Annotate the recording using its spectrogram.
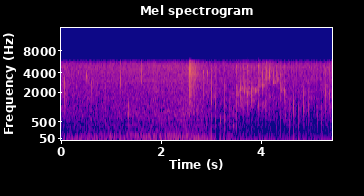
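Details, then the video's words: An angry bat concealed in the rafters of a home carport at night makes a single sharp knock, then a rising string of thin squeaky chirps over a low steady hum. "Angry Bat In My Carport"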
